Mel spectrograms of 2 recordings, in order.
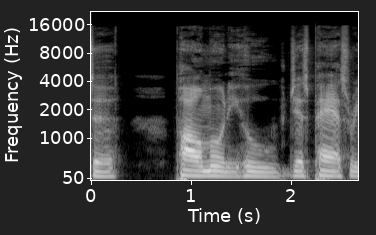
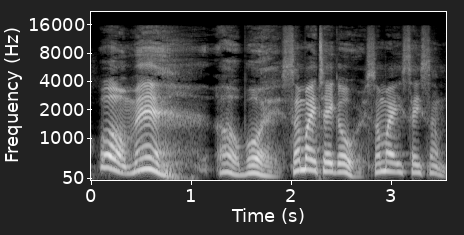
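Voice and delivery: choked up; 8 semitones higher, faster than usual. Real, not acted. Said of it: "I'm getting choked up".

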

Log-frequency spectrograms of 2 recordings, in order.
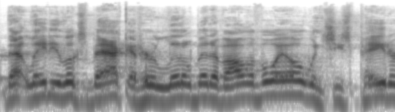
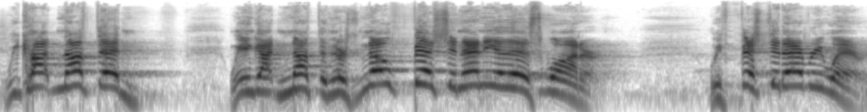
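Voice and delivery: much louder and higher, fed up; frustrated fishermen shouting; 9 semitones higher, 12 dB louder than usual. Retold or imitated. Disciples shout to Jesus from the boat that they caught nothing, exasperated yelling. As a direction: yell it back across the water, exasperated. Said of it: "when Jesus yells out to the disciples".

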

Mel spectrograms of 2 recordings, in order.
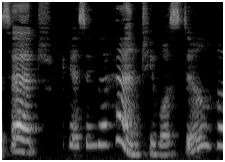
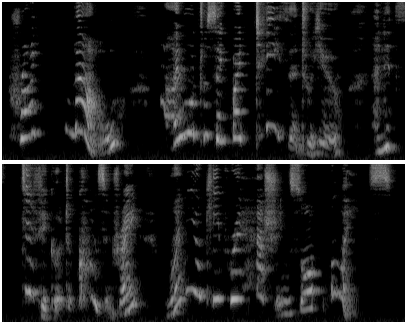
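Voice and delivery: higher, pressing angel voice; hungry impatient angel; 13 semitones higher than usual. A narrator's reading. Angel scolding his lover for dwelling, higher and eager. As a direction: let the hunger push through.

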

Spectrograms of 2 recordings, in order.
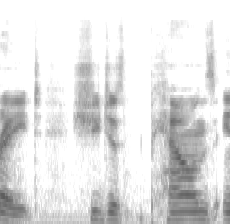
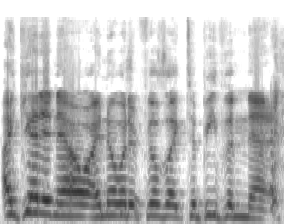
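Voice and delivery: mock epiphany; 5 semitones higher, 9 dB louder than usual. Shirogane's epiphany retold loudly.

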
